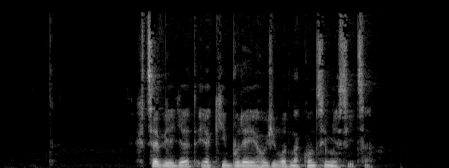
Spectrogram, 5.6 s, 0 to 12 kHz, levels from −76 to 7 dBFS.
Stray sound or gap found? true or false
false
